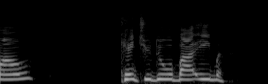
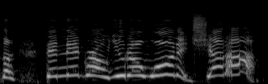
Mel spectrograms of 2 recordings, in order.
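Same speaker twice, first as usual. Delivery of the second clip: exasperated; 11 semitones higher than usual. Retold or imitated. Exasperated retort to complainer.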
